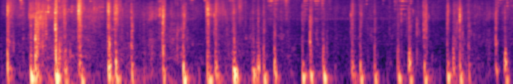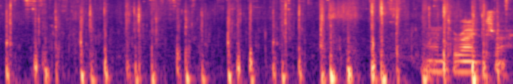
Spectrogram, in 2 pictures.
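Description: Horse hooves clip-clop in the video game Deadly Sins Lust, a quick, steady rhythm throughout, close and fairly loud, with a brief whinny-like sound near the end.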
